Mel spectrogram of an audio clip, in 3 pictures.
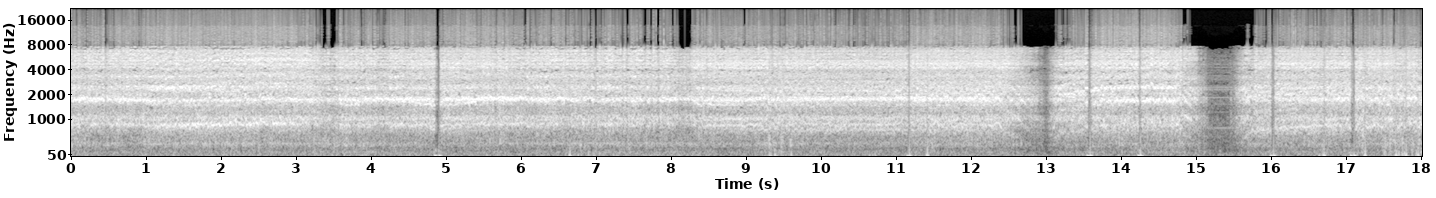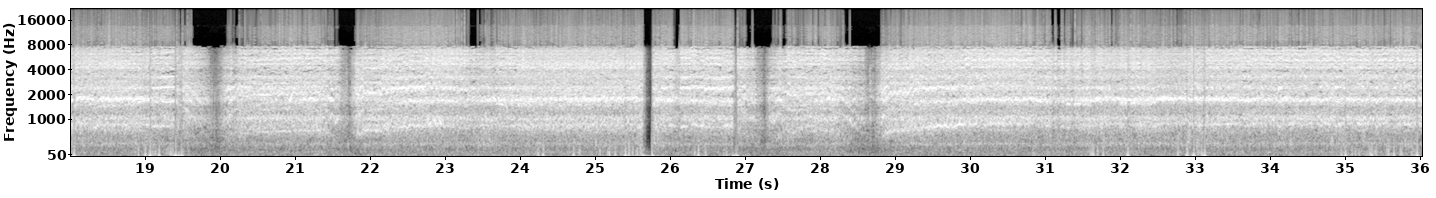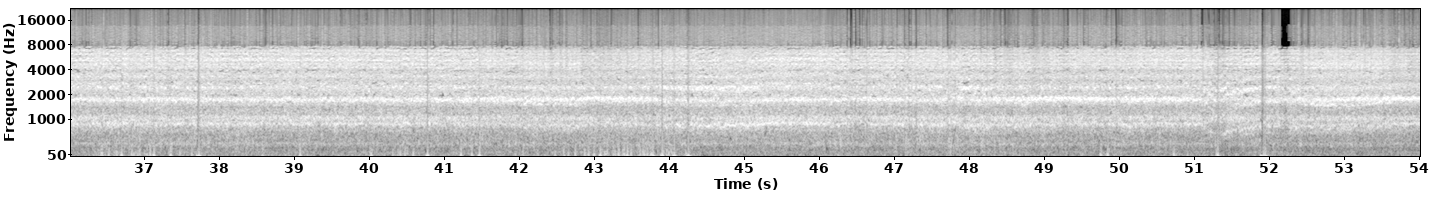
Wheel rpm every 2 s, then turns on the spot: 220, 220, 220, 240, 220, 210, 140, 130, 190, 180, 150, 190, 210, 170, 130, 220, 230, 230, 230, 230, 230, 220, 220, 230, 230, 200, 210.
none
